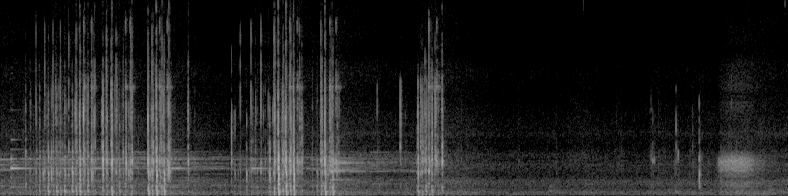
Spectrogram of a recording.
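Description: A computer keyboard is tapped in rapid bursts, keys mashed repeatedly to skip text in the Flash game Phoenotopia; dense clusters of clicks alternate with short pauses, then sparse single taps and a brief faint tone near the end.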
